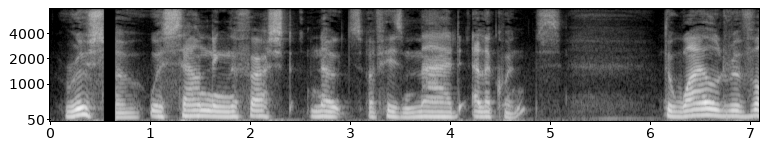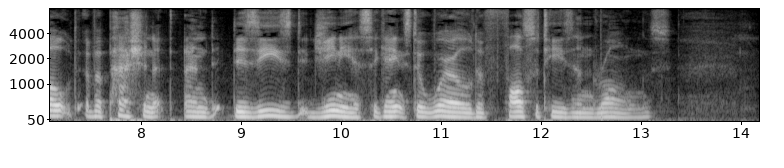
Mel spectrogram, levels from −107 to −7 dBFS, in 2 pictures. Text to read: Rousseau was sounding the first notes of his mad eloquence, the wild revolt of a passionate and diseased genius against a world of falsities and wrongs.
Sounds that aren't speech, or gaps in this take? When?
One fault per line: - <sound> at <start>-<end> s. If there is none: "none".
- dropout at 0.5-0.7 s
